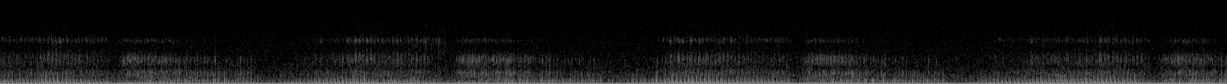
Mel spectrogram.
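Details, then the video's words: A pet cat relaxing and purring, deep continuous vibration pulsing with its breathing in cycles of about one to two seconds, soft breathy overtones on each exhale, calm indoor quiet. "Cat ASMR, Sleep while Purring Cat Relaxes"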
